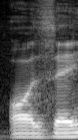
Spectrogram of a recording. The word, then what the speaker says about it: AUZAYE: call me um all zay is how you say the name you know that's my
